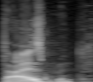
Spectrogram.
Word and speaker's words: Theismann: And then they asked his dad years later, how do you pronounce it, Theismann? He said, Theismann.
